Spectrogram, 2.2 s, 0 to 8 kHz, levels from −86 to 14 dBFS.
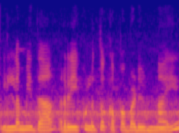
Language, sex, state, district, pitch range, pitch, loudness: Telugu, female, Telangana, Mahabubabad, 195-220 Hz, 205 Hz, -14 LUFS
